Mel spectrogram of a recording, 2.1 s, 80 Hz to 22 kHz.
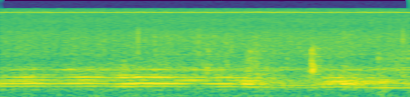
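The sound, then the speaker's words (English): The whistle of the 7:15 steam train sounds one long, steady chord, its several tones held together for about two seconds at a fairly strong, even level with no talking. “There's our whistle, Lefty. Yep, the 7:15. Some engineer on that train.”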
